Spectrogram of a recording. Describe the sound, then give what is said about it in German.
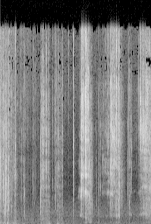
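Someone chews Schoko-Crossis chocolate cereal clusters from a freshly opened bag, producing a run of crisp, bright crunches in irregular bursts, fairly loud and with no talking over them. “Das sind die Crossis.”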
